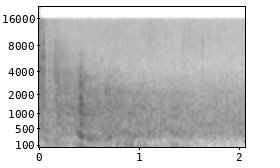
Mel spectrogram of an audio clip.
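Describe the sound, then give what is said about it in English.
A single sharp gunshot cracks out as a hunter shoots a wolf through the head, followed by a rumbling, echoing tail that fades slowly under a steady low background hiss. No one speaks. “You got him, Kid.”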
